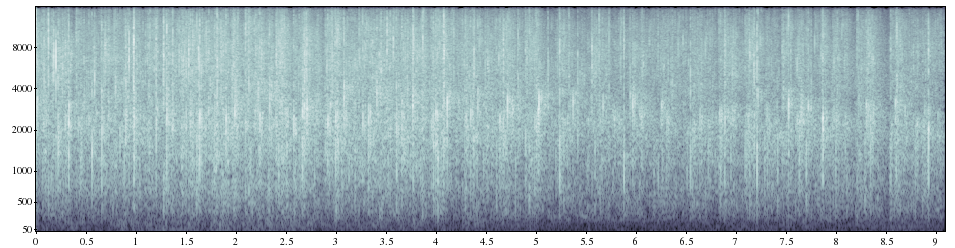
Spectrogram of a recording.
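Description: Audience applauding: many hands clapping at once, slowly dying down toward the end.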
